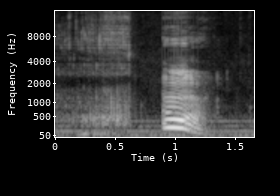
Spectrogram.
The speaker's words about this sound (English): Let's take a slurp of our coffee before we start.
